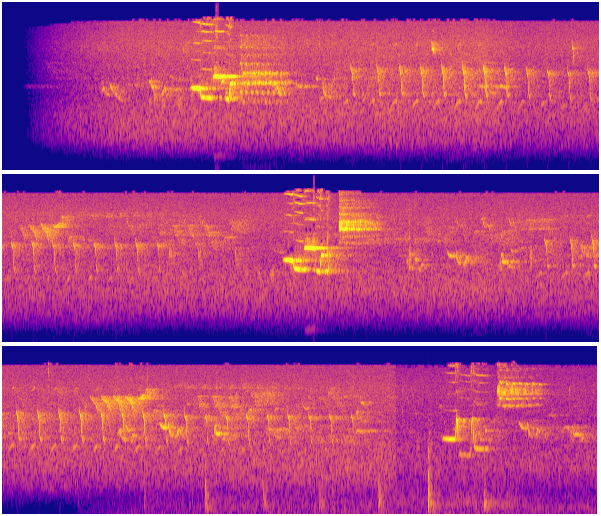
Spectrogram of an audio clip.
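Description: Small birds chirping and trilling in quick runs of notes over a steady outdoor hiss, with two loud bursts of chirps about two and a half and eleven seconds in. Low knocks come in over the last few seconds.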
